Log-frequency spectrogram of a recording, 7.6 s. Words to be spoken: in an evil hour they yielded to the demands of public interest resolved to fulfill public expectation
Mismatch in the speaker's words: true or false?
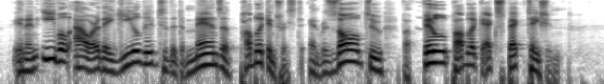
true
